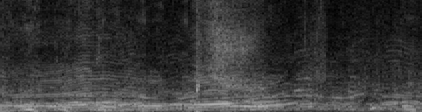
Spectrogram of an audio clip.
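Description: Children's voices chattering and calling out over one another, with one sharp slap about a second in.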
